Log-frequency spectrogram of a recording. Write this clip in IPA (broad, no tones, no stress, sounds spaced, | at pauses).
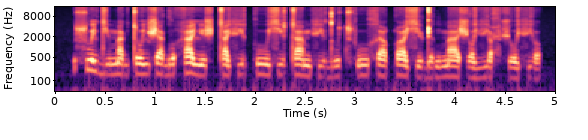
sʷ a lʲ dʲ o m a ɡ t o lʲ ʃ a ɡ o h a lʲ ɜ ʃ t a fʲ ɜ k u sʲ o t a m fʲ o d̪ u t͡sʼ u x ɜ qʷ ɜ sʲ o ɖ ɜ ɡ m a ʃ ɔ vʲ o ħ ʃ o fʲ ɔ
